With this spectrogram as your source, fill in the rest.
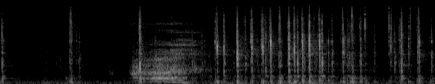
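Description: Fingertips of both hands type on a compact backlit mechanical keyboard with round plastic typewriter-style keycaps. A few scattered sharp clicks and a soft, brief rushing swell give way to a fast, uneven run of bright, crisp key clacks. Each clack stops dead with almost no ring.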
